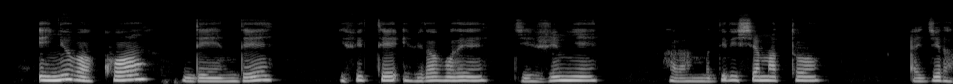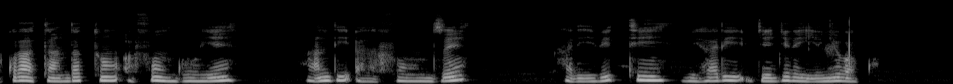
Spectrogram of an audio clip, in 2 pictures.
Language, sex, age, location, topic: Kinyarwanda, female, 25-35, Kigali, government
